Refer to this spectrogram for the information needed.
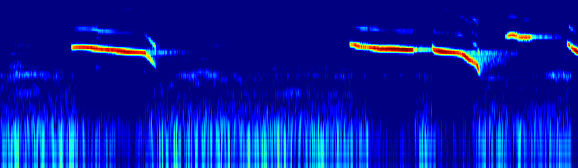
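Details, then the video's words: Oriental magpie-robin (kacer) lure recording to stimulate stressed, silent birds into singing: sustained pure whistles that slowly fall and end in a quick drop, followed by shorter high notes. "PANCINGAN PEMIKAT KACER SETRES MACET BUNYI LANGSUNG GACOR"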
